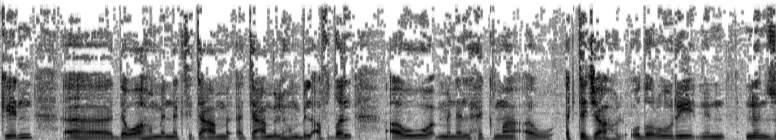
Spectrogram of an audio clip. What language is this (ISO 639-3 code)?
ara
